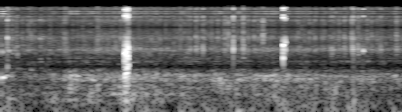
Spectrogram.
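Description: Underwater sound heard through a GoPro's waterproof housing: a muffled wash of sea water with scattered sharp clicks, the loudest about a second in and another near three seconds, and a few short low thumps.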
